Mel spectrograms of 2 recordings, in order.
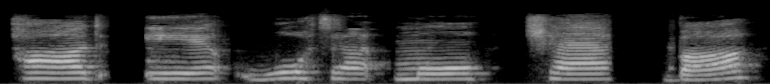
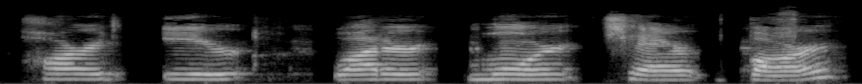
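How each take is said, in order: First: A British accent with the R sounds barely heard. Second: An American accent with strong R sounds. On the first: "in British English, it's hardly noticeable, it's not even there. Yeah, we just have" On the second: "and you guys have"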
